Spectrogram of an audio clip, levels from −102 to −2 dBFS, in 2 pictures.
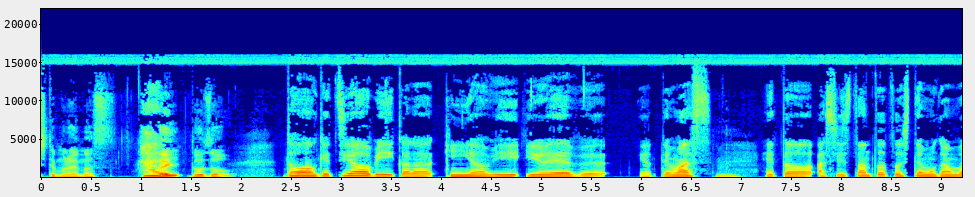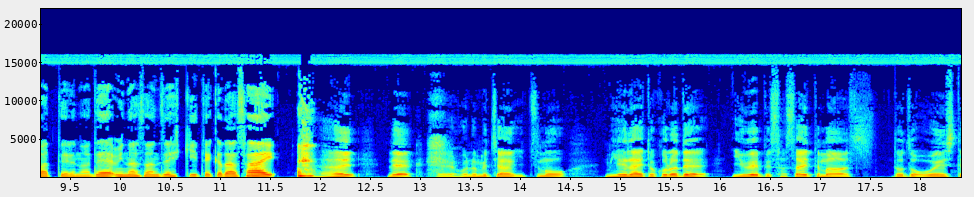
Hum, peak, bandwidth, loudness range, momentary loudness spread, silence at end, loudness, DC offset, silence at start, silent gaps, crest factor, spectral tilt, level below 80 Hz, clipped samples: none; -8 dBFS; 16.5 kHz; 5 LU; 14 LU; 0 s; -29 LUFS; under 0.1%; 0 s; none; 20 dB; -6 dB/octave; -64 dBFS; under 0.1%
